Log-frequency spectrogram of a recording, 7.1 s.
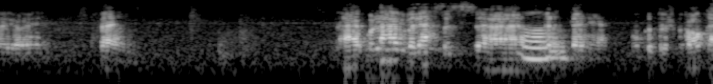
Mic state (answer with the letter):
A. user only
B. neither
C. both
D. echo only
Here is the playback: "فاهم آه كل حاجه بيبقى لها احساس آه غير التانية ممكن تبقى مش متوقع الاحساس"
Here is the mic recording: C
